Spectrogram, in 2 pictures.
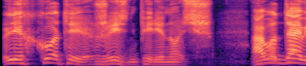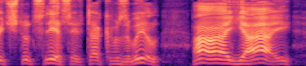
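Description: A man reading a play aloud, voicing an old wanderer who talks in a gentle, folksy way. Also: on the high side, slow, dry recording, clean studio sound, exaggerated voice. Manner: soft, folksy.

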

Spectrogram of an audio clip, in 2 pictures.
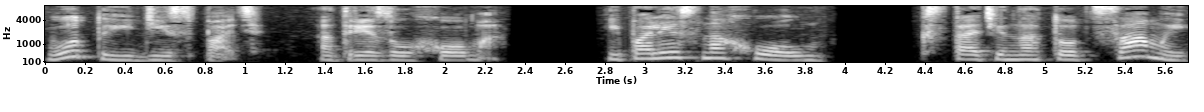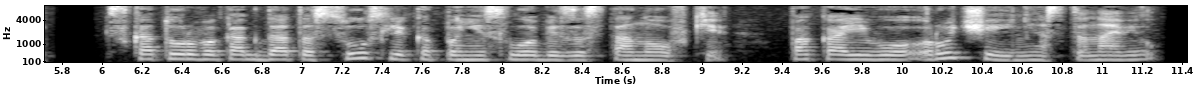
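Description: A woman's voice: on the low side, normal speed, a little mellow. Woman reading a storybook aloud. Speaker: narrator.

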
